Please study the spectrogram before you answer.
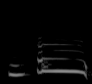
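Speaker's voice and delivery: high-pitched ooh; high hoot. Acted.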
